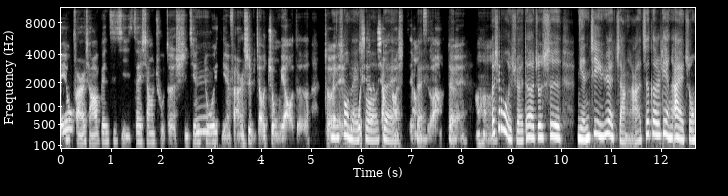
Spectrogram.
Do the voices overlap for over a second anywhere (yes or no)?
yes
